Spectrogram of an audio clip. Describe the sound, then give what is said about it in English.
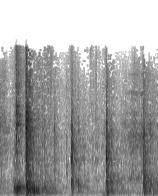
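A door is pushed open with a heavy wooden thud, followed by three lighter knocking bumps spaced about half a second apart, fairly quiet, with no voices. “Why, it's open.”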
